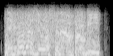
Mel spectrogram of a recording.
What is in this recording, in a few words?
voice message armor not pierce, crew tanks czech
